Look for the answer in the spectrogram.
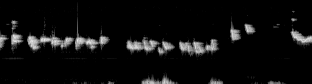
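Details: California scrub jay singing: a rambling run of short chattering, warbled notes around the upper-middle pitch range, a few higher squeaky notes near the end, with brief low thumps in the background.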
